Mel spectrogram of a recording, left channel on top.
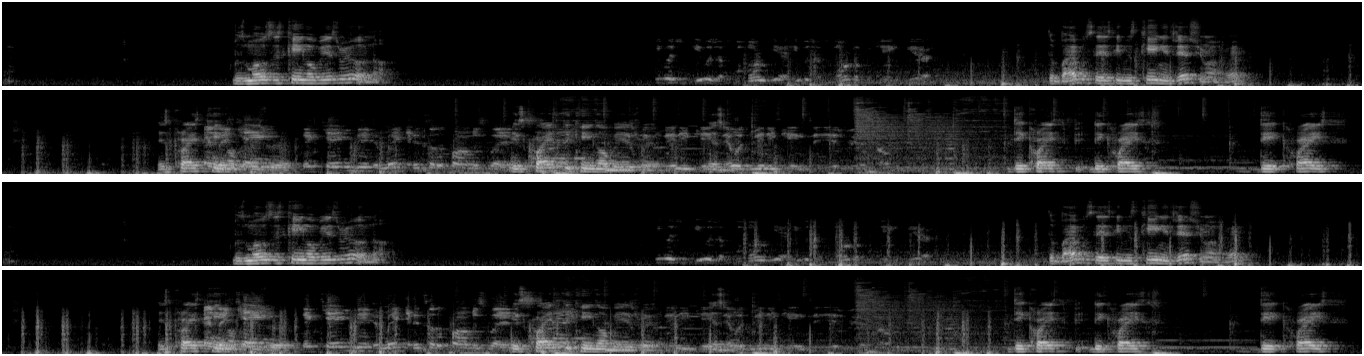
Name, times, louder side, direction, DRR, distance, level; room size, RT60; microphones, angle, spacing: voice 1, 2.3-3.8 10.5-12.4 15.2-16.5 18.7-20.2 20.6-20.9 23.7-25.2 26.0-27.0, equal, 10° left, 0.9 m, -26 dB
voice 2, 6.5-10.5 17.7-23.7, left 2 dB, 30° left, 0.5 m, -38 dB
sound 1, 7.4-23.5, right 5 dB, 55° right, 0.4 m, -39 dB
voice 3, 15.6-19.3, right 1 dB, 35° right, 1.4 m, -32 dB
sound 2, 18.1-26.1, right 1 dB, 70° left, 2.2 m, -39 dB
6.0 x 4.0 x 6.0 m
head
